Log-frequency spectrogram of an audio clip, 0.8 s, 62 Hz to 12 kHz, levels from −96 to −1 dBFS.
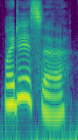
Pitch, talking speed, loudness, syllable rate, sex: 230 Hz, 230 wpm, -15 LUFS, 4.7 syllables/s, female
